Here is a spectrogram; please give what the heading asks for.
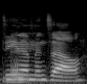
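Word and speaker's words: Idina Menzel: it's Menzel or um is that how you pronounce her name I I did not it's Dina Menzel okay yeah you got that right how many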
